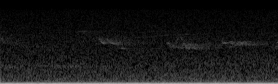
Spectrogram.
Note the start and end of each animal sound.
0.6s-2.8s: American Robin (Turdus migratorius)

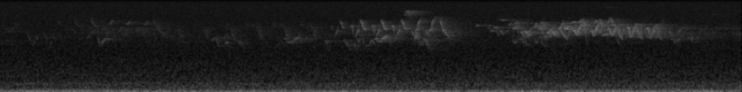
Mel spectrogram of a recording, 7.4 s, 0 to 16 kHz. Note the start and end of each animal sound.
0.0s-7.2s: Red-eyed Vireo (Vireo olivaceus)
0.4s-1.8s: Chestnut-sided Warbler (Setophaga pensylvanica)
1.7s-3.3s: Ovenbird (Seiurus aurocapilla)
1.8s-4.4s: Scarlet Tanager (Piranga olivacea)
3.3s-4.7s: Chestnut-sided Warbler (Setophaga pensylvanica)
5.0s-6.7s: Chestnut-sided Warbler (Setophaga pensylvanica)

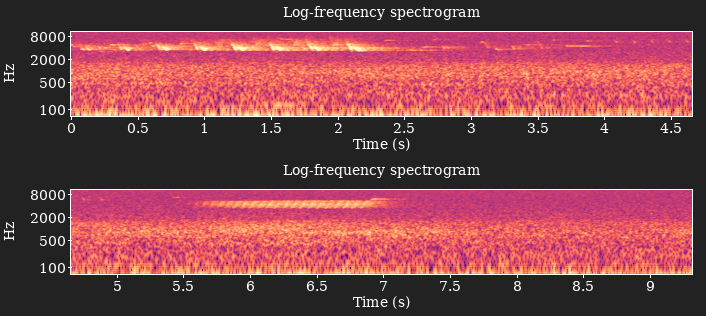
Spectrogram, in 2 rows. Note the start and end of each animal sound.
0.0s-2.5s: Ovenbird (Seiurus aurocapilla)
0.0s-5.0s: Winter Wren (Troglodytes hiemalis)
5.6s-7.1s: Pine Warbler (Setophaga pinus)

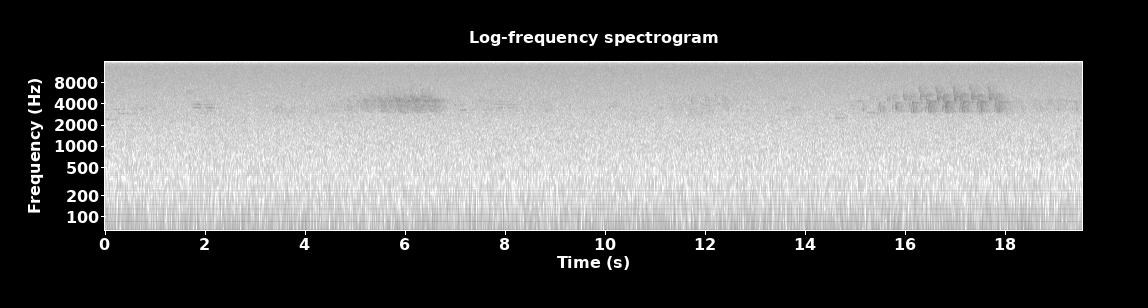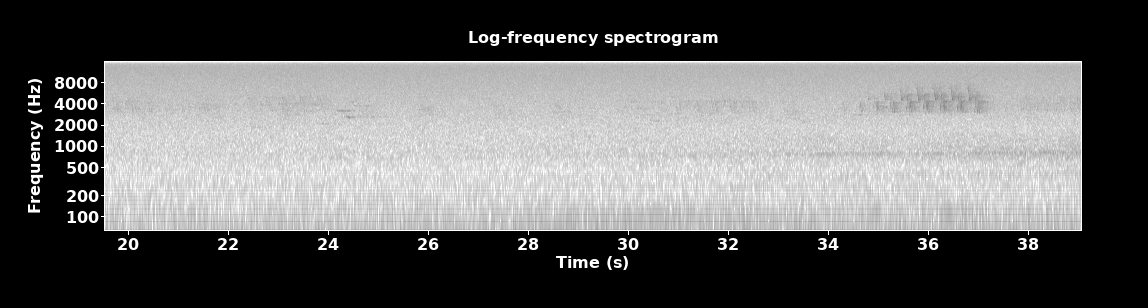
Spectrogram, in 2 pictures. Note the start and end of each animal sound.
1.6s-2.2s: Black-capped Chickadee (Poecile atricapillus)
4.6s-7.0s: Ovenbird (Seiurus aurocapilla)
6.8s-8.3s: Black-capped Chickadee (Poecile atricapillus)
10.9s-12.8s: Ovenbird (Seiurus aurocapilla)
14.7s-20.5s: Ovenbird (Seiurus aurocapilla)
22.2s-24.1s: Ovenbird (Seiurus aurocapilla)
23.9s-25.0s: Hermit Thrush (Catharus guttatus)
30.9s-32.8s: Ovenbird (Seiurus aurocapilla)
34.4s-37.4s: Ovenbird (Seiurus aurocapilla)

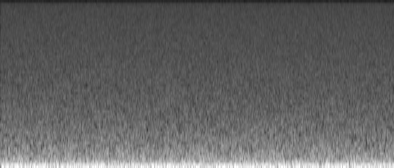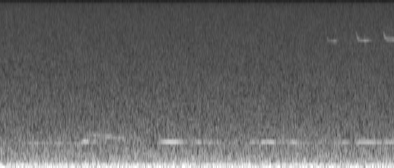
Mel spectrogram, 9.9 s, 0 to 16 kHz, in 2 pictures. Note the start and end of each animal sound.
4.6s-9.9s: Mourning Dove (Zenaida macroura)
8.7s-9.9s: Golden-crowned Kinglet (Regulus satrapa)

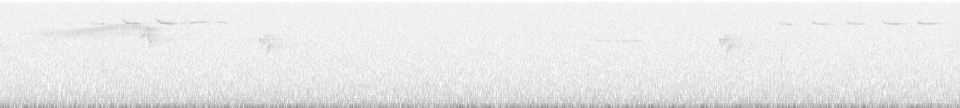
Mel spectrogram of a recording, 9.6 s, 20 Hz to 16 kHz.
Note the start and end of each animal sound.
0.3s-1.7s: Northern Parula (Setophaga americana)
0.7s-2.4s: Golden-crowned Kinglet (Regulus satrapa)
2.5s-2.8s: Yellow-bellied Flycatcher (Empidonax flaviventris)
5.7s-6.5s: Black-throated Green Warbler (Setophaga virens)
7.1s-7.4s: Yellow-bellied Flycatcher (Empidonax flaviventris)
7.6s-9.5s: Golden-crowned Kinglet (Regulus satrapa)

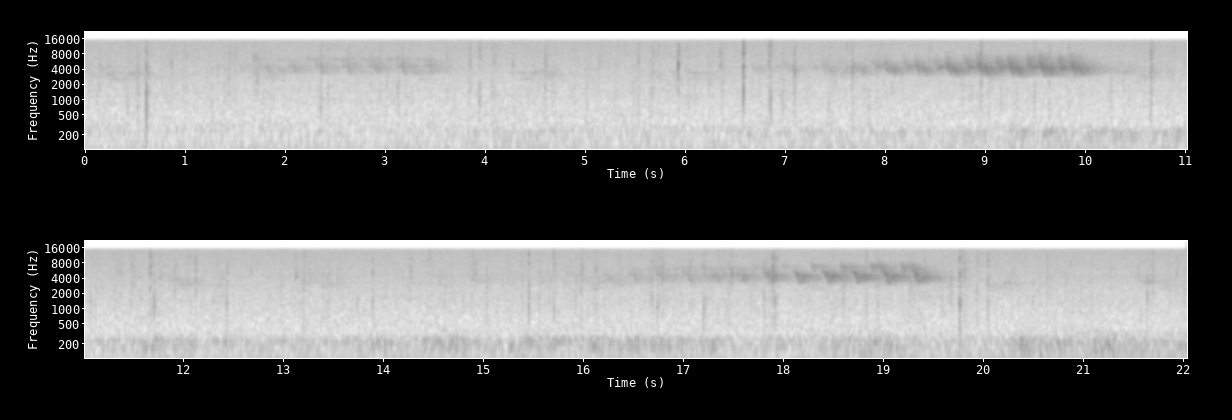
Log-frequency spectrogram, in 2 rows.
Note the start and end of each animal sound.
0.0s-22.0s: Red-eyed Vireo (Vireo olivaceus)
1.2s-3.7s: Ovenbird (Seiurus aurocapilla)
7.3s-10.4s: Ovenbird (Seiurus aurocapilla)
15.8s-19.8s: Ovenbird (Seiurus aurocapilla)

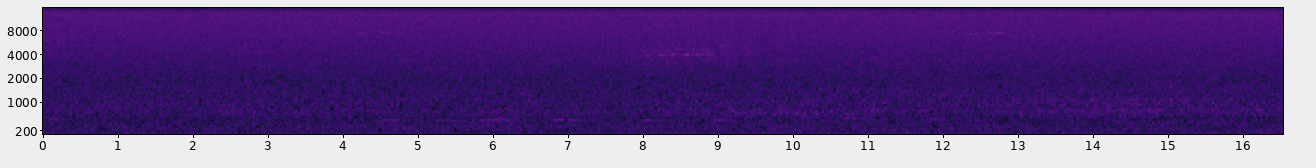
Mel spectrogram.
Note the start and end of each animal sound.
4.0s-4.7s: Golden-crowned Kinglet (Regulus satrapa)
7.4s-9.6s: Ovenbird (Seiurus aurocapilla)
7.9s-9.0s: Yellow-rumped Warbler (Setophaga coronata)
11.7s-13.0s: Golden-crowned Kinglet (Regulus satrapa)

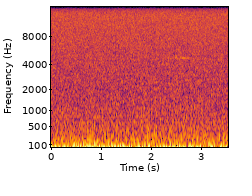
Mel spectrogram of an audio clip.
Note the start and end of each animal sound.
2.3s-2.9s: Black-throated Green Warbler (Setophaga virens)

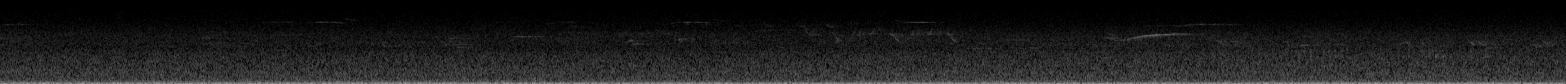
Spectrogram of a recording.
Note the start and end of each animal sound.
2.6s-3.5s: Cedar Waxwing (Bombycilla cedrorum)
6.4s-7.2s: Cedar Waxwing (Bombycilla cedrorum)
7.8s-9.7s: Common Yellowthroat (Geothlypis trichas)
8.8s-9.5s: Cedar Waxwing (Bombycilla cedrorum)
11.1s-12.1s: Eastern Wood-Pewee (Contopus virens)

